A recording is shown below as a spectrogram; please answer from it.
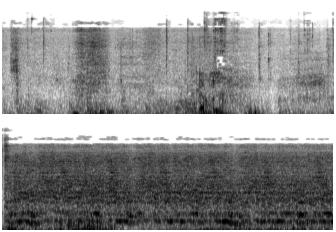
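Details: Box Chevy Caprice with a battery, distributor needing timing: long steady starter whir with no firing or pickup; cranks but won't catch.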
